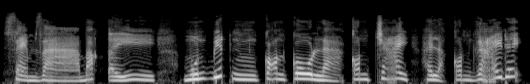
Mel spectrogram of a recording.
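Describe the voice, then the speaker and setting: A woman voicing a gruff, scolding old male town chief in an audiobook. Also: mid-range voice, unhurried, no room sound. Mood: grave. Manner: scolding, shouting.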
